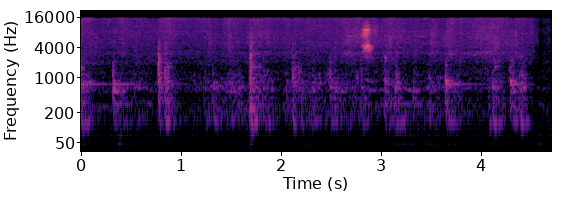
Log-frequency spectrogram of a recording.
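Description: Radish sizzles steadily in a pan with ginger-garlic paste while a spoon stirs and scrapes in repeated strokes, close up, with no voices.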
